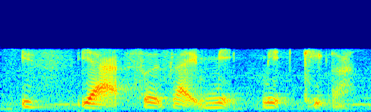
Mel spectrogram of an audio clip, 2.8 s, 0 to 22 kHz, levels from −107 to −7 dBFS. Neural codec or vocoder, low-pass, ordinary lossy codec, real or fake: none; 3.6 kHz; none; real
